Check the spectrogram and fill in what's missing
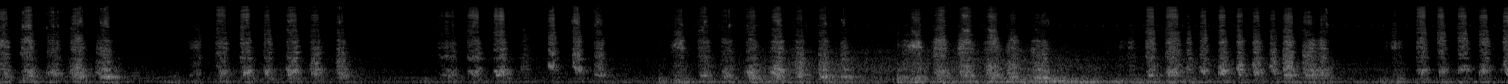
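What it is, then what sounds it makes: Painted wooden door. Short fingernails scratch and tap the white-painted surface of a wooden door, making bursts of quick dry rasping strokes with a few light taps between them.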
